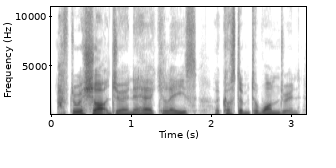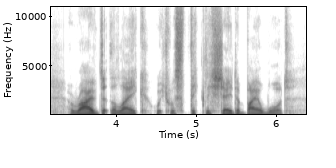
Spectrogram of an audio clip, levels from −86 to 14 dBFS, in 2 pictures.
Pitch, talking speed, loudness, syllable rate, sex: 115 Hz, 180 wpm, -22 LUFS, 5.8 syllables/s, male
